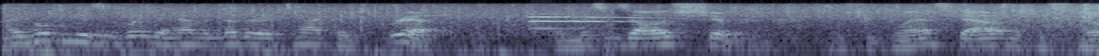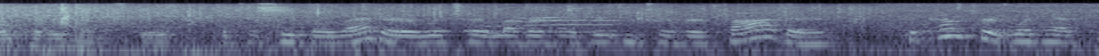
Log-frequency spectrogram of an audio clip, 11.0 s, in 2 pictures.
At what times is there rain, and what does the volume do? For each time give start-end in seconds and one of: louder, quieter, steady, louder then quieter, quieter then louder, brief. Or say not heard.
0.0-10.9 louder then quieter.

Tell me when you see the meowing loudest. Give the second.
3 s.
